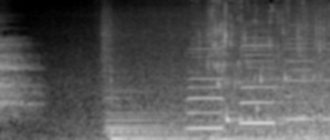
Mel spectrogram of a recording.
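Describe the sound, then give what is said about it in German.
Sparkling wine pours into a glass in a hotel suite, a fizzing splash that starts abruptly after a short hush and runs steadily, with thin ringing tones climbing as the glass fills. “Carmen schenkt Robert nochmal einen Schluck Sekt nach. Oder wahrscheinlich trinken sie Champagner, ne?”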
